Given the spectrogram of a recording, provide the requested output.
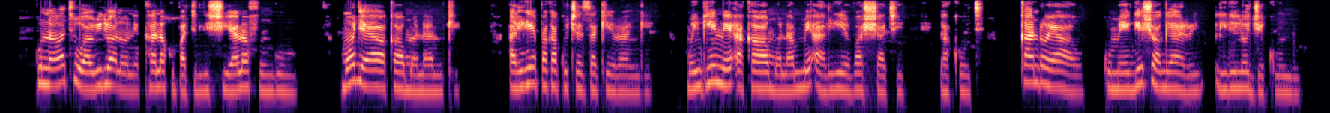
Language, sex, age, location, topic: Swahili, female, 18-24, Mombasa, finance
